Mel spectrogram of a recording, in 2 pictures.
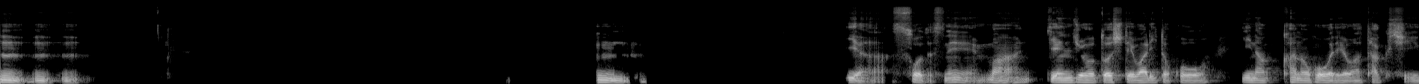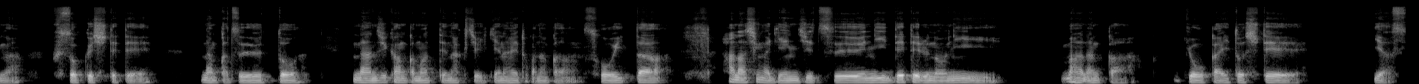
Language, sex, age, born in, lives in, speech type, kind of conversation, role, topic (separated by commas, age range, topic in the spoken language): Japanese, male, 35-39, Japan, Japan, conversation, unstructured, none, 自動運転車が普及したら、私たちの生活はどのように変わると思いますか？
